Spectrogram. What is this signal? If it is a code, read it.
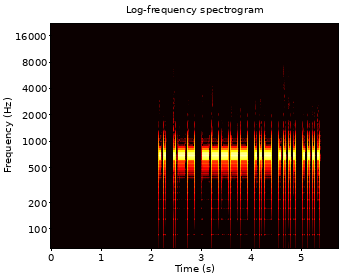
Morse code, heard as a keyed tone, about 25 wpm, 700 Hz. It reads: IW0UHH
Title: DXCC-100 Call Signs - 6 Characters - 25wpm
